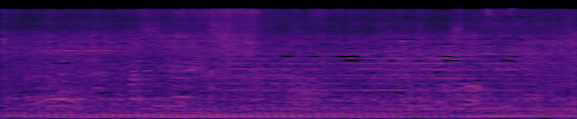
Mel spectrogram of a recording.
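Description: Ambulance van's engine idling close by, a steady low pulsing rumble that swells slightly in the middle; faint voices behind it.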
